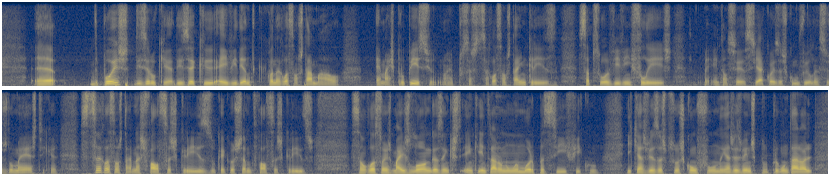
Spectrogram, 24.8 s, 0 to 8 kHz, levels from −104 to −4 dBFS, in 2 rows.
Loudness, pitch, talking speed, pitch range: -29 LUFS, 115 Hz, 195 wpm, 100-120 Hz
